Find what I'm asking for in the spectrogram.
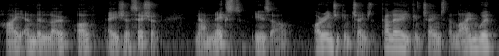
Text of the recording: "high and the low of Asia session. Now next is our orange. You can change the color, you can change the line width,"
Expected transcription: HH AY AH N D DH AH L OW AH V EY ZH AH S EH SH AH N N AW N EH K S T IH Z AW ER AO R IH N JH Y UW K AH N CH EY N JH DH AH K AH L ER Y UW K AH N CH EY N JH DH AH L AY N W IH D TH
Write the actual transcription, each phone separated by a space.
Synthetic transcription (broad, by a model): HH AY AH N DH AH L OW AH V EY ZH AH S EH SH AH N N AW N EH K S T IH Z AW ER AO R IH N JH Y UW K AH N CH EY N JH DH AH K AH L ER Y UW K AH N CH EY N JH DH AH L AY N W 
